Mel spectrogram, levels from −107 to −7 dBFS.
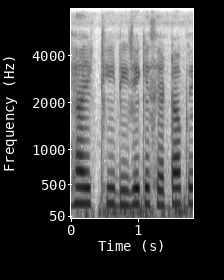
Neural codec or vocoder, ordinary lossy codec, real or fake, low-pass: none; none; real; none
